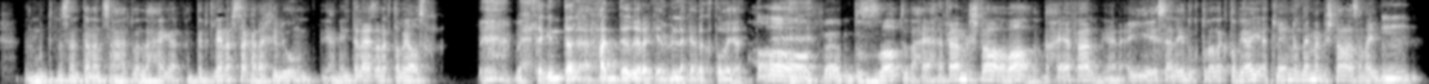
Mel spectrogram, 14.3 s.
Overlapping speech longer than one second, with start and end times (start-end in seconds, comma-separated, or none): none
